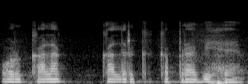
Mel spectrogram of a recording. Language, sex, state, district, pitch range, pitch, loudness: Hindi, male, Arunachal Pradesh, Papum Pare, 105-120 Hz, 115 Hz, -18 LUFS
